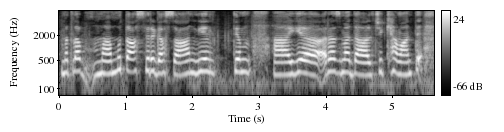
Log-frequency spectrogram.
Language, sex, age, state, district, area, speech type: Kashmiri, female, 18-30, Jammu and Kashmir, Budgam, rural, spontaneous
